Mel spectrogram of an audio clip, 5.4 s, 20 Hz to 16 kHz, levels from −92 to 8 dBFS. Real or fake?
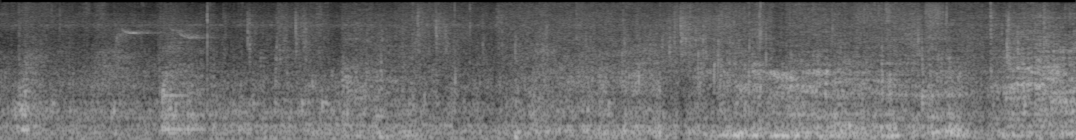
real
